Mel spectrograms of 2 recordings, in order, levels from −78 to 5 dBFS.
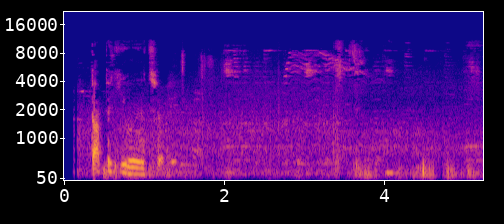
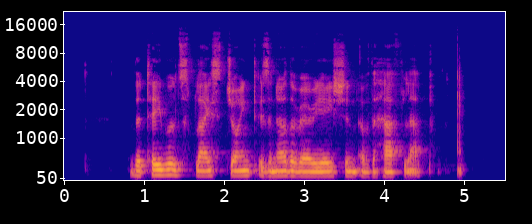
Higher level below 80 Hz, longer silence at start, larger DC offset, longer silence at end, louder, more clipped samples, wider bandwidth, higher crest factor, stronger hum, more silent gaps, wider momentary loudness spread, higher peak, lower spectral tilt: first, -52 dBFS vs -64 dBFS; second, 0.15 s vs 0.85 s; neither; second, 0 s vs 0.55 s; second, -22 LUFS vs -19 LUFS; neither; second, 11.5 kHz vs 13.5 kHz; first, 22 dB vs 16 dB; neither; neither; about the same, 19 LU vs 18 LU; first, 0 dBFS vs -4 dBFS; about the same, -5.5 dB/octave vs -5 dB/octave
